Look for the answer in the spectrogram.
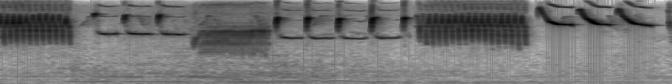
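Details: Belgian canary training song: a buzzy roll, a run of four hooked chirps, a lower rasping trill, repeated sharp notes, another loud buzzy roll and three descending swept whistles.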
